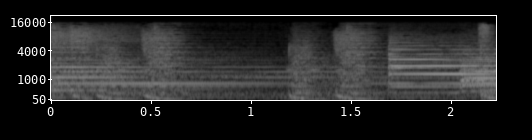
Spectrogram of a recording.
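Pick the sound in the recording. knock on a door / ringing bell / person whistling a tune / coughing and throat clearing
ringing bell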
